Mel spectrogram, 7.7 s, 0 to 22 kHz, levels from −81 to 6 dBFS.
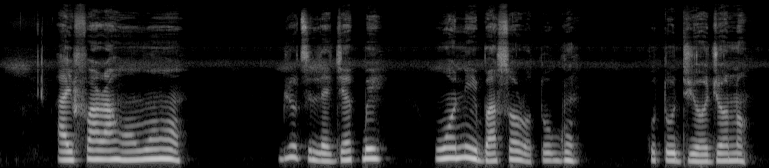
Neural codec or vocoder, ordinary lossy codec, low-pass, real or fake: none; none; 19.8 kHz; real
